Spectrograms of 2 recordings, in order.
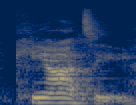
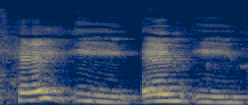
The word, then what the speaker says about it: Kenetra: And she was like, Chianti. I'm like, who the fuck? Like, my name is spelled Kenetra.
